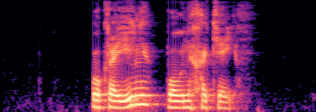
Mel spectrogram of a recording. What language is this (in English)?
Belarusian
